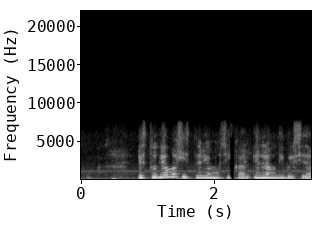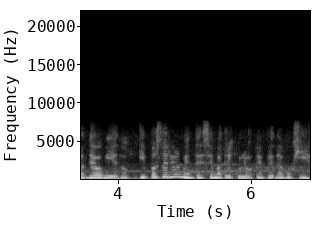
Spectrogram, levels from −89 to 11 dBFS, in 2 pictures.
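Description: Speech over an AMR wideband (HD Voice) link has lost AMR speech frames from 2.24 to 2.31 s, just before "en la". For about 60 ms, which fits three 20 ms frames, the decoder repeats its last good settings with falling gain, so the sound smears and fades. On a waveform the envelope decays there, and a spectrogram shows frozen, blurred harmonics before speech resumes.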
